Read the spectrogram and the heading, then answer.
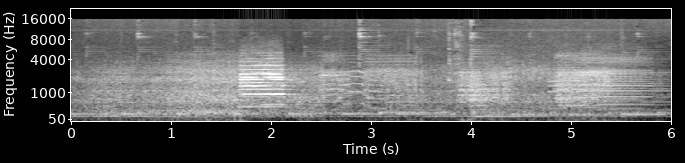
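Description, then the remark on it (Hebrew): Car horns honk repeatedly over a steady hum of street traffic on a Tel Aviv street, one long loud blast standing out, with shorter toots following, heard from a third-floor apartment window above the road. “הוא בוחר לצלם מחלון הדירה בתל אביב, מכוון את המצלמה החוצה, אל המרפסות בבניין שממול, ואל הרחוב שלמטה. אני מוסיף צליל.”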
